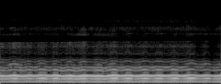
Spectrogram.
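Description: A man's singing voice holding the final note of a folk song, a long steady hummed 'ng' at the end of the word 'herring', at one unwavering pitch.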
